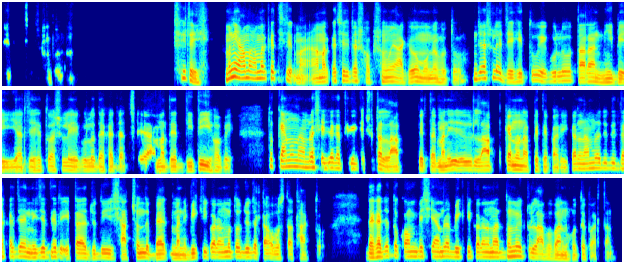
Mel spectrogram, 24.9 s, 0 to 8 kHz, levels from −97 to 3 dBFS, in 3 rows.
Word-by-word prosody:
দিয়ে - - -8
দিচ্ছি - - -20 0.2
সম্পূর্ণ। - - -16 1.4
সেটাই। 200 -3 +1 0.4
মানে 220 +6 +7
আমা 200 +1 +4
আমার 195 0 +3
কাছে 190 -1 -2
যে - - +2
মা 90 - 0 0.2
আমার 110 +3 +2
কাছে 125 +2 -3
যেটা 120 -1 -1
সবসময় 105 +3 -2
আগেও 105 +6 +1
মনে 95 -1 0
হতো 80 -2 -7 0.3
যে, - - 0
আসলে 195 0 -1
যেহেতু 110 +4 -2 0.2
এগুলো 120 +3 -2 0.2
তারা 105 +2 +5 0.2
নিবেই, 90 -3 +1
আর 85 - -1
যেহেতু 90 +2 -4
আসলে 100 +1 -4
এগুলো 95 +2 -3
দেখা 90 - -2
যাচ্ছে - - -7 0.2
আমাদের 90 +1 -1
দিতেই 105 +2 +2
হবে। 90 -4 -3 0.5
তো 195 - -2
কেন 180 0 +6
না 180 - +1
আমরা 160 0 +4
সেই 145 - +1
জায়গা 145 -2 +2
থেকে 135 - 0
কিছুটা 125 - -1
লাভ 90 0 +4 0.2
পেতে, - - -1
মানে 95 +2 +3 0.2
এও 105 - +2 0.2
লাভ 100 0 +5 0.2
কেন 110 -1 +6
না 95 - +2
পেতে - - -2
পারি? 80 0 -3
কারণ, 130 +1 +1
আমরা 145 +1 0
যদি 145 0 -4
দেখা 130 -1 -1
যায় 135 -1 +2
নিজেদের 125 +2 0
এটা 115 - +1 0.2
যদি 100 +2 -2 0.2
স্বাচ্ছন্দ্যে 115 +5 +1
বে 100 - +6 0.2
মানে 90 -1 +1
বিক্রি 110 +3 -1
করার 125 -1 +2
মতো 130 0 -1
যদি 120 - 0
একটা 110 - 0
অবস্থা 95 -1 -3
থাকতো, - - -6 0.7
দেখা 125 +4 +8
যেত 140 - -3
কমবেশি 130 +1 0
আমরা 135 +1 +2
বিক্রি 125 +2 -1
করার 125 0 +2
মাধ্যমে 130 +4 +2
একটু 130 -2 -9
লাভবান 90 -2 +1
হতে 85 - -5
পারতাম। - - -10
115 Hz, 190 wpm, -25 LUFS, 95-130 Hz, 1.4 s, দেখা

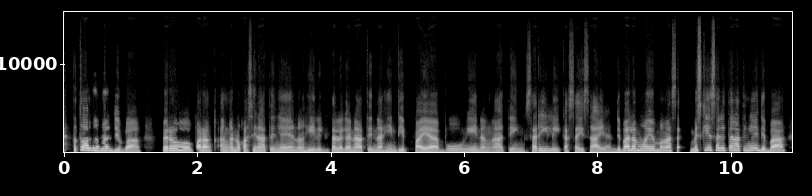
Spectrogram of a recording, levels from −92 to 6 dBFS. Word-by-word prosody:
totoo 275 -4 +5
naman 210 -3 +1
'di 165 -2 -2
ba? 135 +2 +1 0.3
Pero, 215 -1 +4
parang 200 0 +4
ang 180 0 -3
ano 195 0 +1
kasi 195 +2 -1
natin 185 -1 -1
ngayon 195 +2 -1
ang 180 - 0
hilig 165 -1 -4
talaga 165 -1 0
natin 155 0 -1
na 155 - +1
hindi 155 0 -4
payabungin 150 0 0
ang 145 -2 -5
ating 140 0 -5
sarili 195 -5 -2
kasaysayan. 140 -4 -3
'Di 160 - -6
ba, 220 +6 +6
alam 235 0 +3
mo 230 - +1
ngayon 220 -1 +2
yung 215 - -2
mga 200 - +5
sa 195 - -7
maski 215 +8 -2
yung 275 - -2
salita 250 -2 +1
natin 245 +1 -1
ngayon 260 -3 -1
'di 190 - 0
ba, 165 +5 +4
175 Hz, 205 wpm, -22 LUFS, 155-210 Hz, 0.3 s, ba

